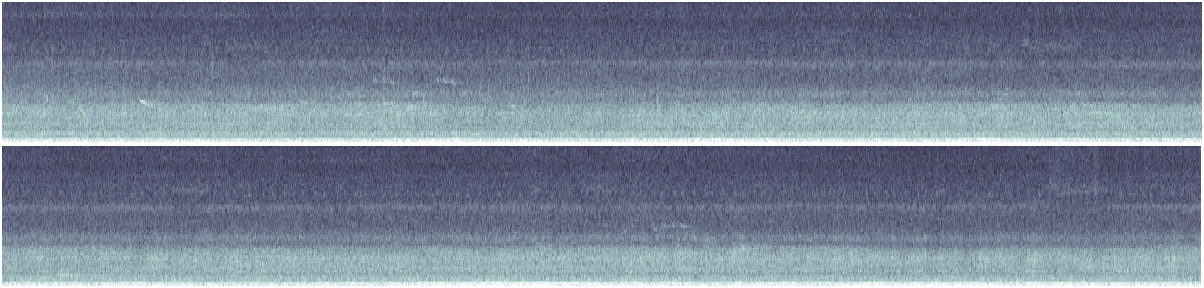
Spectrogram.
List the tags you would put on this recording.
Soundscapes > Nature
alice-holt-forest field-recording raspberry-pi

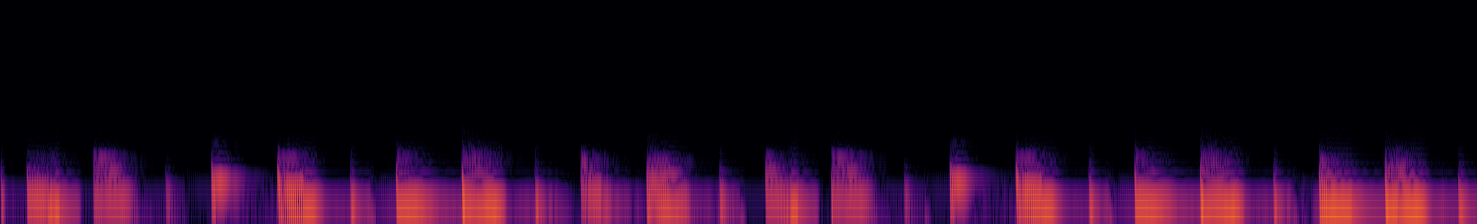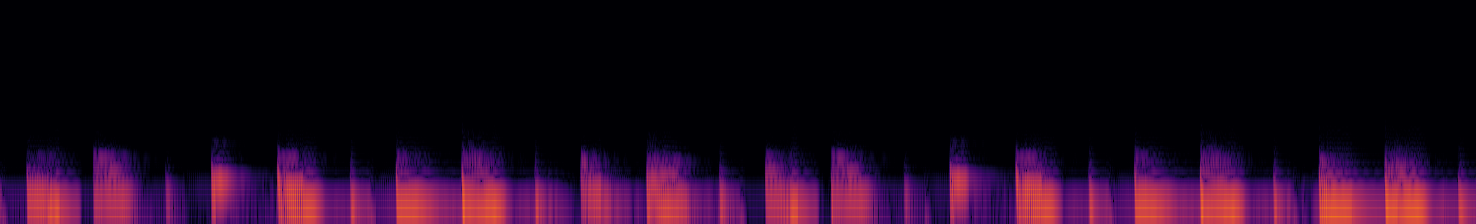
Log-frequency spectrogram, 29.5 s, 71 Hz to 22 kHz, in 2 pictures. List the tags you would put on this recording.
Music > Solo instrument
130bpm 65bpm bass dance electronic glitched loop synth synth-bass techno

